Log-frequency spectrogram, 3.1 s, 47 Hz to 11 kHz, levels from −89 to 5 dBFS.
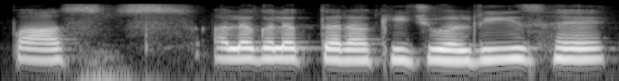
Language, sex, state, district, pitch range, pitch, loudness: Hindi, female, Madhya Pradesh, Bhopal, 200-215 Hz, 210 Hz, -11 LUFS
